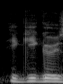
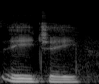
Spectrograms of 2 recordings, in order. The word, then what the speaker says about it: IGU: We heard earlier that IHMS has contracts with a company called Igu Solutions and my apologize for my pronunciation. It's EGU.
